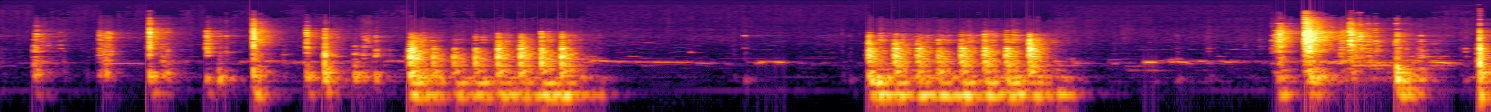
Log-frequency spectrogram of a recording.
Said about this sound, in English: Just knock on the door of the truck.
